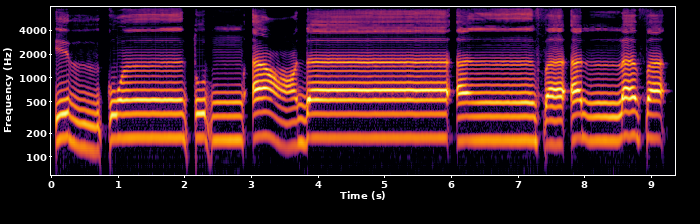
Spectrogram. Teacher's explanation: Di sini ada mim sukun bertemu selain mim dan ba. Ini adalah izhar syafawi. Mimnya dibaca dengan jelas.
